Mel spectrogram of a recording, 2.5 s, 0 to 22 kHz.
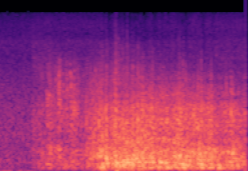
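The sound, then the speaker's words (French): A violent storm over the sea off the island of Vardø in 1617: heavy thunder swells in after about a second into a loud, sustained rumble, with a steady hiss of rain beneath it and no voices. “Soudainement, une violente tempête s'abat sur la mer.”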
